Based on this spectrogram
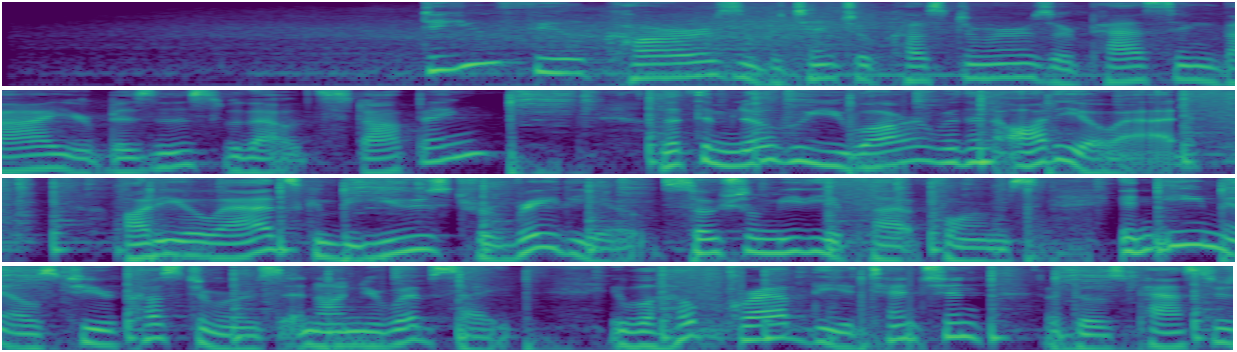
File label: holiday promotional spot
